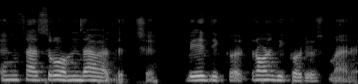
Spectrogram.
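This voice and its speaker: Her pitch sitting at a medium level, a woman uses an ordinary speaking voice. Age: 60s. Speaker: live-stream host. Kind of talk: casual live-stream chat with viewers.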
